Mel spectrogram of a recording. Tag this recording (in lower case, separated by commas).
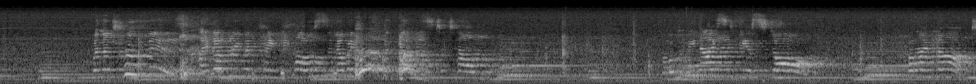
speech, music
